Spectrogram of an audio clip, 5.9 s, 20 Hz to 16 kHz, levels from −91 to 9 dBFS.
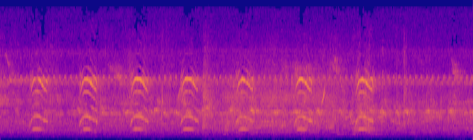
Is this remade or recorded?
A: recorded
